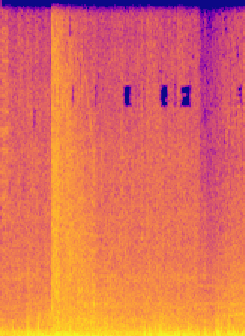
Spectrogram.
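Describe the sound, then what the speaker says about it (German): Booming artillery explosions in War Thunder, a World War II combat game, with a sharp blast near the start and a continuous low rumble of impacts and battlefield noise throughout. "an der Stelle bin ich von der Artillerie gekillt worden"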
